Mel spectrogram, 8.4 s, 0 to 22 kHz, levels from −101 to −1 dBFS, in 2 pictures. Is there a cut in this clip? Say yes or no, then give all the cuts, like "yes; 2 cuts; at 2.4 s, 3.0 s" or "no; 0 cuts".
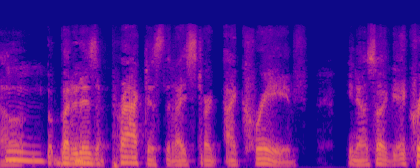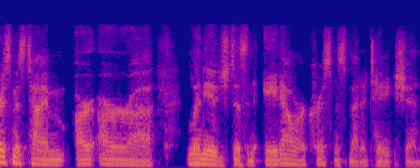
no; 0 cuts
